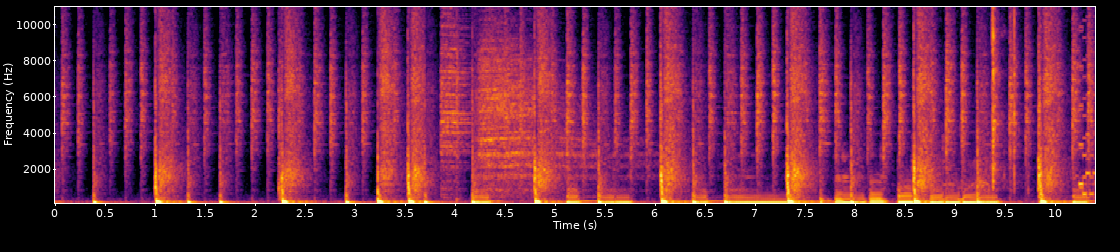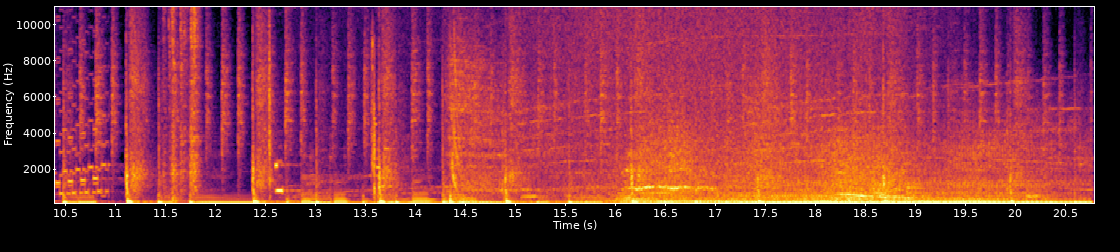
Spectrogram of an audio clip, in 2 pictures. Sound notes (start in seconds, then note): 9.2 dashboard chiming; 9.2 buckles clasping; 13.2 tires screeching; 14.3 booster firing; 17.8 engine revving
